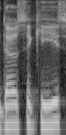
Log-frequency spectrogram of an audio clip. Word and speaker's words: Dos Equis: Yeah, Dos Dos Equis? Equis, that's correct. Yeah. Yeah. Flawless pronunciation there.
